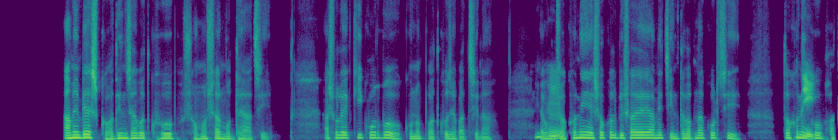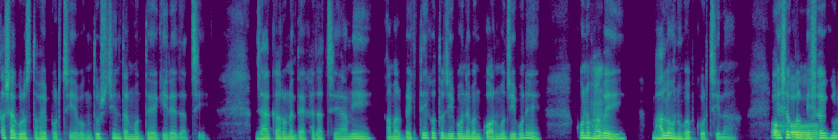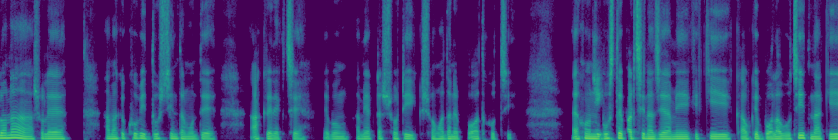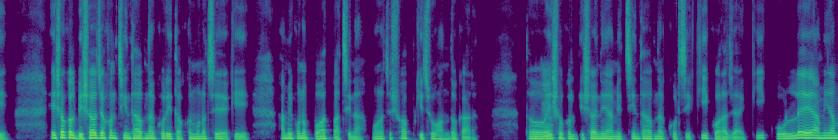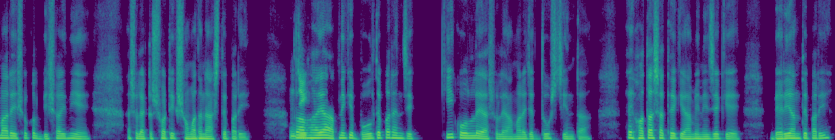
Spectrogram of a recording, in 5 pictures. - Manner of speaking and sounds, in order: lip smack; other background noise; "রেখেছে" said as "রেকচে"; stressed: "করলে"; stressed: "কি"
- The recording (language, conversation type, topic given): Bengali, advice, ব্যায়ামে নিয়মিত থাকার সহজ কৌশল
